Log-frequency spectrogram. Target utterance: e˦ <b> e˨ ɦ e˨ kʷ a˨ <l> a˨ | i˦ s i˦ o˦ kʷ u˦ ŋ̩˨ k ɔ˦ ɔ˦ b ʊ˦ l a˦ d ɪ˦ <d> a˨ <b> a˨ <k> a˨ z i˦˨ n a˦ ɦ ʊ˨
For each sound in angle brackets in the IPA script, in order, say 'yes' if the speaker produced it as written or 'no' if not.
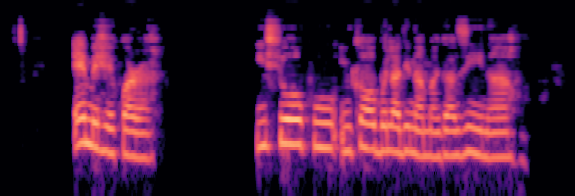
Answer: no, no, no, no, no

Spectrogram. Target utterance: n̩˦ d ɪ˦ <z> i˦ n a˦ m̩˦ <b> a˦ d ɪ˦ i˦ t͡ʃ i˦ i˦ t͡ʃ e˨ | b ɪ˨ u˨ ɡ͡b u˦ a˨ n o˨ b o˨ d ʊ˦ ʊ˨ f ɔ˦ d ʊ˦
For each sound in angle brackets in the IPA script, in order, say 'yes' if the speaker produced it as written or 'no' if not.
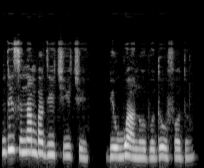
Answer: no, yes

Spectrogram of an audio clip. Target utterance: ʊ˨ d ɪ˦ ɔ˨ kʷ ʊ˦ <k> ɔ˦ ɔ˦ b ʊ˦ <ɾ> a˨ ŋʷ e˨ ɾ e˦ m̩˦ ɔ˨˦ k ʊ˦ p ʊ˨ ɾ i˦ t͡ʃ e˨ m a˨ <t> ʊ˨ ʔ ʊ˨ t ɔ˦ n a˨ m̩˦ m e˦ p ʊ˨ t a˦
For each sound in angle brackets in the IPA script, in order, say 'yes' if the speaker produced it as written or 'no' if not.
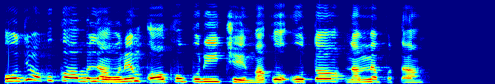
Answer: yes, no, no

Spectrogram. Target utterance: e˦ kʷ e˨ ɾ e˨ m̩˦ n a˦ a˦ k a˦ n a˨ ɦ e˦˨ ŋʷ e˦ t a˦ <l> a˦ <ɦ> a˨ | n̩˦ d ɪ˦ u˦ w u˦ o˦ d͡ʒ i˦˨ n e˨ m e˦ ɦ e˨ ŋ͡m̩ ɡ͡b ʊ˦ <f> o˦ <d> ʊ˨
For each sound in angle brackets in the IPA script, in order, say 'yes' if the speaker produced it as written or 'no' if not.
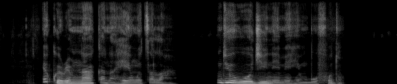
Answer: yes, yes, yes, yes

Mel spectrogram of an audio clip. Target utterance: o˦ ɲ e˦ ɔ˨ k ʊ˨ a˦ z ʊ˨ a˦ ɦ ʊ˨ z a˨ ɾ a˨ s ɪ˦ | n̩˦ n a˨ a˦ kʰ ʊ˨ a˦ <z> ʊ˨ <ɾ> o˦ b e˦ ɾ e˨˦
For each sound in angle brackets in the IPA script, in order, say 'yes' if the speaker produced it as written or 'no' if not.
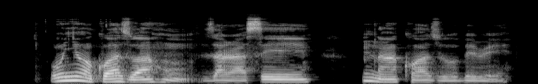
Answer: yes, no

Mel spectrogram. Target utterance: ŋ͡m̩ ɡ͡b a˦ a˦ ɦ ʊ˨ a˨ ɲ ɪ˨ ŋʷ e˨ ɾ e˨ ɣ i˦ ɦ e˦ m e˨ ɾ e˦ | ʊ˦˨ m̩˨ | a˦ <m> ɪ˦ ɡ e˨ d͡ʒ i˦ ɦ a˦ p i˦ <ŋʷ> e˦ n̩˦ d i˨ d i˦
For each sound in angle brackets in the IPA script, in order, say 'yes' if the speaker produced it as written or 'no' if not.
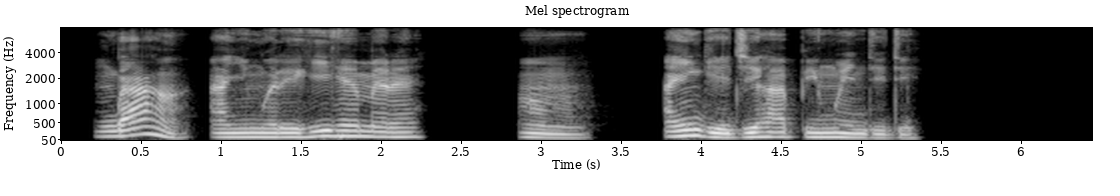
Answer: no, yes

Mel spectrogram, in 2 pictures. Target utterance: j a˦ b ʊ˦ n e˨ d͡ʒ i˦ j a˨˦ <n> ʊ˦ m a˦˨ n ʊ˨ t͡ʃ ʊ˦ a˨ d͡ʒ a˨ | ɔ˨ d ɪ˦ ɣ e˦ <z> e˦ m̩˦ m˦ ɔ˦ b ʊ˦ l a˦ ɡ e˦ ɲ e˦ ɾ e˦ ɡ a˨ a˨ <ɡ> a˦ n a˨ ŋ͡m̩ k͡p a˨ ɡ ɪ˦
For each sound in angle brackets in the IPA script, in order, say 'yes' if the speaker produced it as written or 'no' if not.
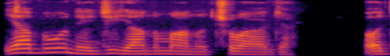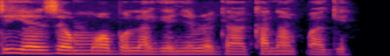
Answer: yes, yes, no

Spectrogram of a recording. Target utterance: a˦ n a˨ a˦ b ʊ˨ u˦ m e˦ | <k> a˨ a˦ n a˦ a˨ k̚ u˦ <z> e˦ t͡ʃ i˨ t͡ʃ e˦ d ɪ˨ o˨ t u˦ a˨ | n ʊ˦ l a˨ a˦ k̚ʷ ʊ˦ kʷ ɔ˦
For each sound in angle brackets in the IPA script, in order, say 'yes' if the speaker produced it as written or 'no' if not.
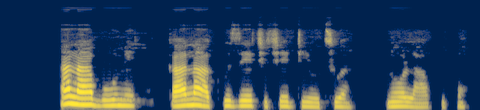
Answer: yes, yes

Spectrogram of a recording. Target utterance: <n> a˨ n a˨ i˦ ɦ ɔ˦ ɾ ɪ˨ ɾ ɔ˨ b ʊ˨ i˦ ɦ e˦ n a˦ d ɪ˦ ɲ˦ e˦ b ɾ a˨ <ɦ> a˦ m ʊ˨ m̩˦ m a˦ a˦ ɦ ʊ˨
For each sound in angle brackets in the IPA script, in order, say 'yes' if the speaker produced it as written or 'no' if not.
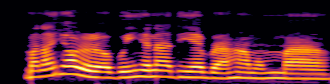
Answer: no, yes

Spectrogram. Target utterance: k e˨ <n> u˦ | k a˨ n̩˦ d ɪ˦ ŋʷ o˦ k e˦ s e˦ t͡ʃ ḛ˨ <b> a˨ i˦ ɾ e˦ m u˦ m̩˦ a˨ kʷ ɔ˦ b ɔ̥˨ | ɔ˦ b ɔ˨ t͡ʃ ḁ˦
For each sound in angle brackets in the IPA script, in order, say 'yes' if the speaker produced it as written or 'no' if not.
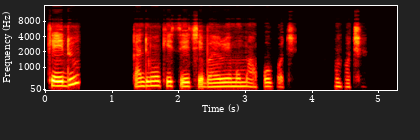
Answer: no, yes

